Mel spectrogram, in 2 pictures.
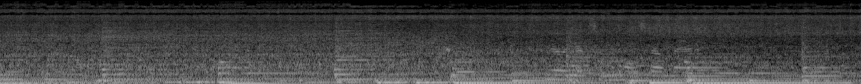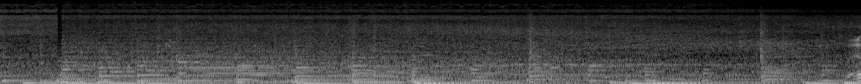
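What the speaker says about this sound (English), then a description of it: "Welcome to the Hagus waterfall." A waterfall on a forest hiking trail gives off a constant broadband rush of falling water, steady and fairly soft throughout, with people talking over it at times.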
